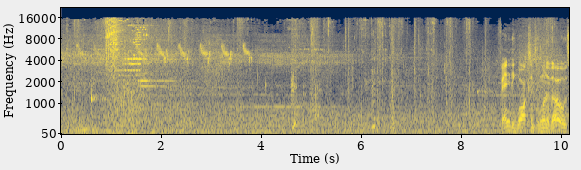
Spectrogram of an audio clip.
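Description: Footsteps crunch over grass and stone.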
